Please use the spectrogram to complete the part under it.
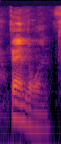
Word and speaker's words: Phandalin: Phandalin.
